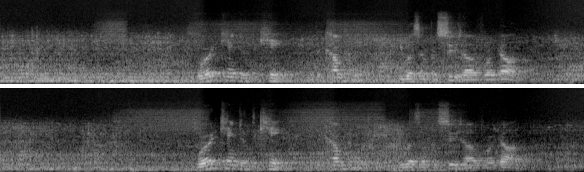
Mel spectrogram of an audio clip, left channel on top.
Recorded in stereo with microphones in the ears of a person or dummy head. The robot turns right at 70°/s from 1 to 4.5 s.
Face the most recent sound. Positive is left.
turn(degrees=90)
